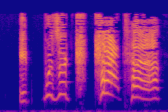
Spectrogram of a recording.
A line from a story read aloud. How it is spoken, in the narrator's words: she howled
